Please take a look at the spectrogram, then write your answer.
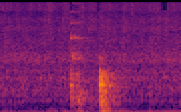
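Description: Spices tossed into hot oil in a mutton karahi, with two short, close stirring scrapes and sizzles in quick succession over a quiet kitchen background.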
